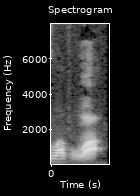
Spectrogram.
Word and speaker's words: Levallois: the technique called the levallois technique it was named in France so it's spelled like this but it's pronounced levallois these points there the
